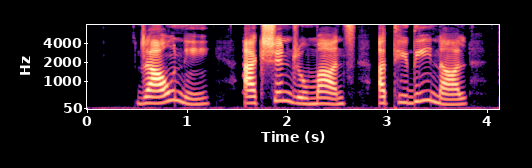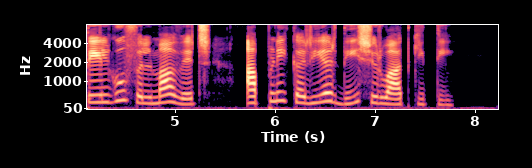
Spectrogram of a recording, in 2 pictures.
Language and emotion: Punjabi, neutral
